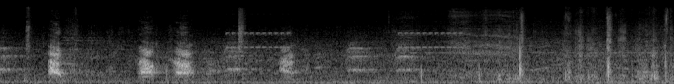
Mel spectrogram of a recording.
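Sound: guard dog barking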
